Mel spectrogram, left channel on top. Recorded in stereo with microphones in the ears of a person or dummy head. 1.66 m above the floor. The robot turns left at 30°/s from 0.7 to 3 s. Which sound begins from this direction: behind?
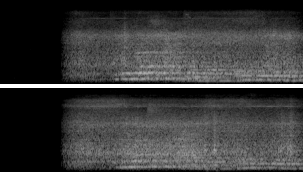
A woman speaking, at 1.1 s.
